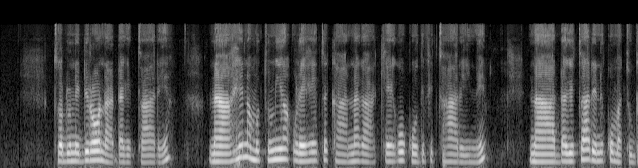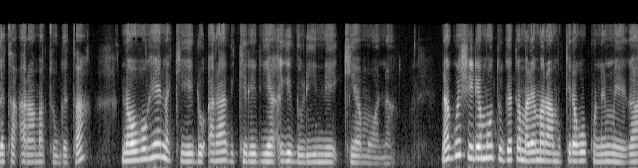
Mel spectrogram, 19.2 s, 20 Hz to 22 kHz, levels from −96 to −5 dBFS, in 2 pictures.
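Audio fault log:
Throughout, Opus compression: the speech has a muffled, hoarse, grainy edge and nothing at all above about 12.3 kHz, so the top end just stops. The damage is plainly audible the whole way. That dull, rough quality is what you'd expect from Opus squeezed down to a low rate, likely around 16 kbps, where the encoder falls back to its hybrid speech mode at super-wideband bandwidth and fills what it can't afford with noise.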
